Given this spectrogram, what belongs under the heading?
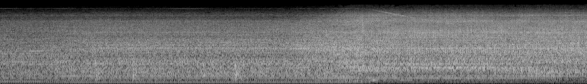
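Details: Honda S2000 running: steady regular knock, about four per second, under a hissy background; rod knock suspected, not confirmed.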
